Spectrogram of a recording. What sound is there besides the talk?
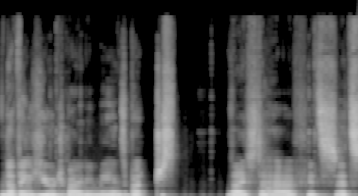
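No distinct noise like a dog, phone or traffic.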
